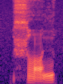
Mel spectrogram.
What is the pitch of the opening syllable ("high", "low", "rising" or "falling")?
low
